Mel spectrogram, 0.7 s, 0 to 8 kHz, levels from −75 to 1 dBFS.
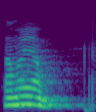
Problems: constant background noise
